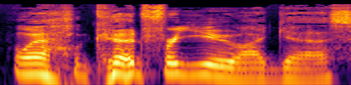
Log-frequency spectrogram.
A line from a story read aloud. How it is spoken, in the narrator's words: he yawned back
